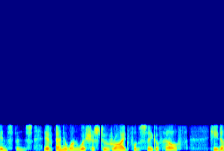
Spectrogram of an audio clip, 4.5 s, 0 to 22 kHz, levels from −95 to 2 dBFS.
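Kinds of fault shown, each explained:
Listening to the speech carried over the telephone line, nothing stood out as a fault.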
